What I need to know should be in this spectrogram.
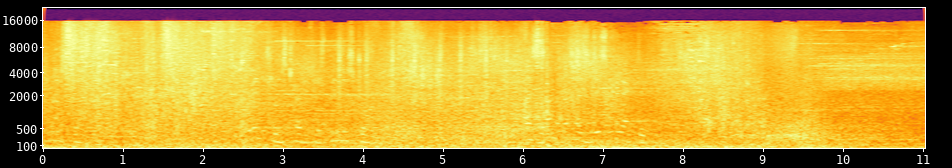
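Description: Spell blasts and weapon hits clash in a busy fight.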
